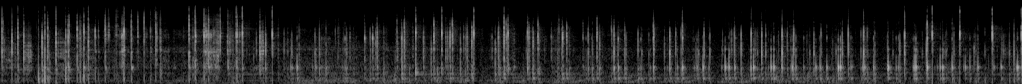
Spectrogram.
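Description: Long fingernails tap rapidly with both hands on the hollow plastic body of a Canon DSLR camera. The result is a dense, continuous stream of dry, bright clicks and ticks with almost no low end and no ring after each hit.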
